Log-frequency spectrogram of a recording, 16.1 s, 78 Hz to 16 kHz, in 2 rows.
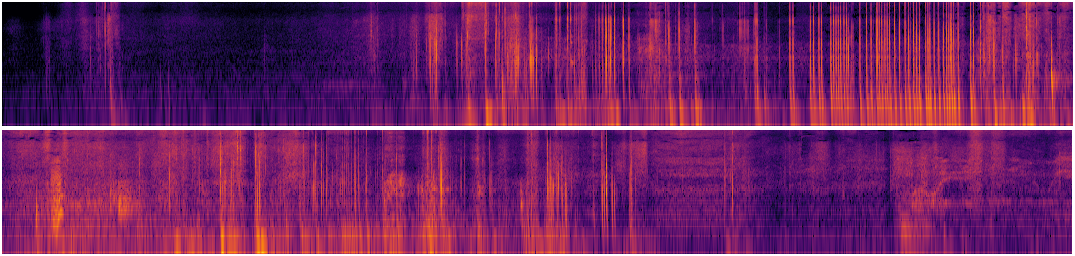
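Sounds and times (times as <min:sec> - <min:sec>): rustling through insulation: 0:00.0 - 0:15.7.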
